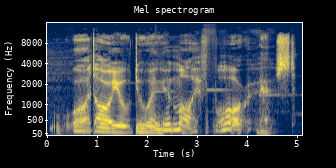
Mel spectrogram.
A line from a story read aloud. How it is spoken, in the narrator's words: the woodsman growled, his voice like the wind through dead leaves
